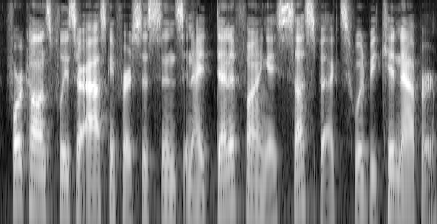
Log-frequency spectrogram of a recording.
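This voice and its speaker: At a fairly quick pace, a plain, everyday voice talks with ordinary pitch variation. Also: man. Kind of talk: scripted local news bulletin read in a radio newscaster's style. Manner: formal, measured, steady newsreader delivery; brisk and matter-of-fact, reporting facts and police details.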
